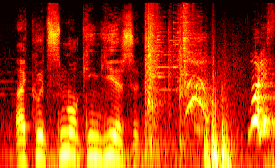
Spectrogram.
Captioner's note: smash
